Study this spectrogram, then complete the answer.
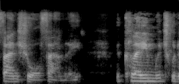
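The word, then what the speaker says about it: Featherstonhaugh: a member of the fanshawe spelt featherstone hall pronounced fanshawe family a claim which would eventually land henry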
